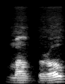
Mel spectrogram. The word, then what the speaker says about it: Marlborough: Tulisannya Marlborough, bacanya Marlborough, kayak Marlborough. rokok ya, Marlboro.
